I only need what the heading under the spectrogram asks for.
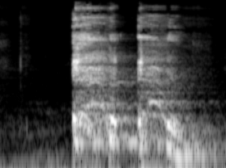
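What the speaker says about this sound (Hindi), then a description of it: "थोड़ी खांसी हो रही है, उसके लिए सॉरी।" A single close, throaty cough in two quick bursts, loud and alone.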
